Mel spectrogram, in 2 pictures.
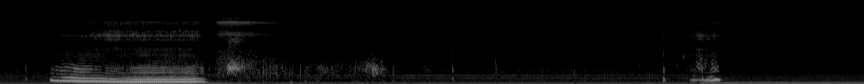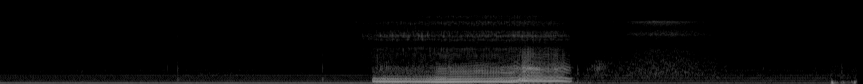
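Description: Two long, loud rattling snores about ten seconds apart, with soft breathing between them and a steady hum in the room.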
